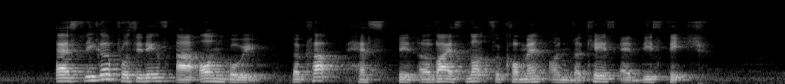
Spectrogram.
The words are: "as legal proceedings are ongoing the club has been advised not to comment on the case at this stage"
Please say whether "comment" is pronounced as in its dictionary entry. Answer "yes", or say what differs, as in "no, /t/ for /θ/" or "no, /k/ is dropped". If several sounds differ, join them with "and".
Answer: yes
